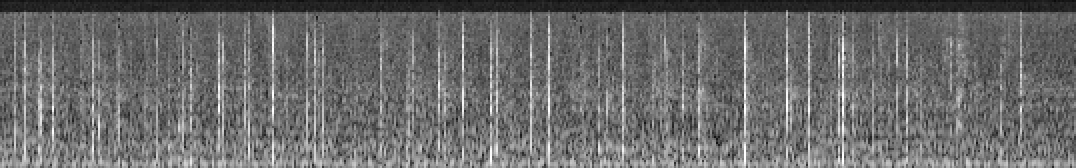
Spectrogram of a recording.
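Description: A small black printed cardboard box with a silver seal is held in the hand and tapped with long acrylic nails on its front and sides. Quick, light, crisp clicks follow one another in an irregular stream over a steady low hum. Each tap is short and dry, dying away almost at once.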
